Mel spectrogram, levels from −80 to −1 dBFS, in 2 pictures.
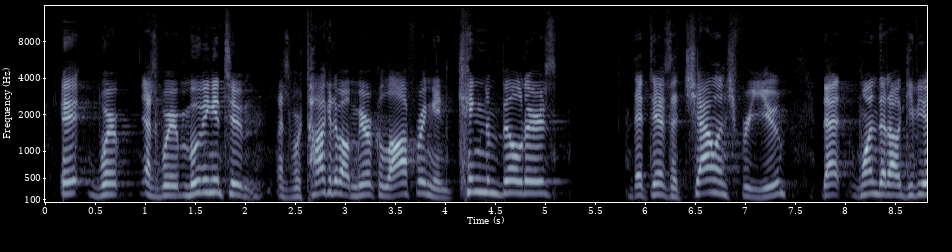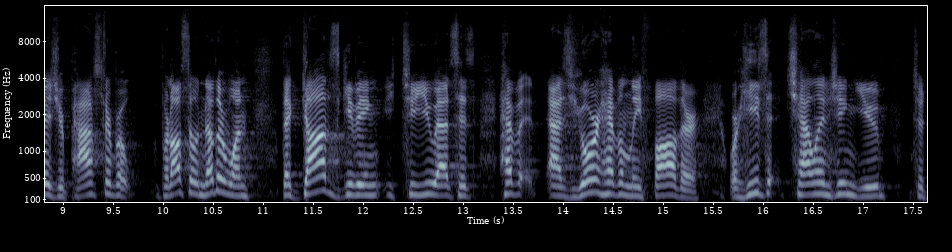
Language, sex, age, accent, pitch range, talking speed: English, male, 40-59, American, 170-205 Hz, 175 wpm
